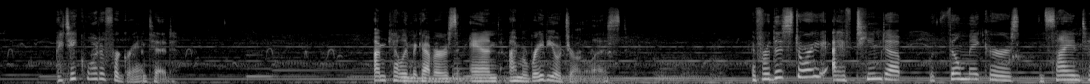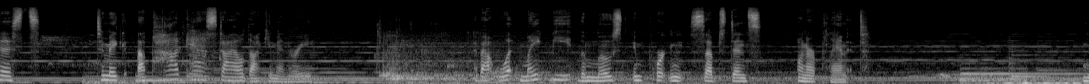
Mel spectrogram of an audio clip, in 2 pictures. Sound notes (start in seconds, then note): 14.0 drop echoes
